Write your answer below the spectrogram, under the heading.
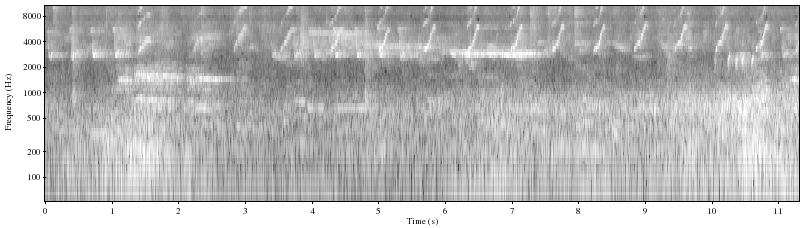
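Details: Streak-eared Bulbul nestling, five days old, in Ubon Ratchathani, Thailand, on 7 April 2023. Thin, high, rising squeaks repeat rapidly in quick series over a steady low rumble of background noise.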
